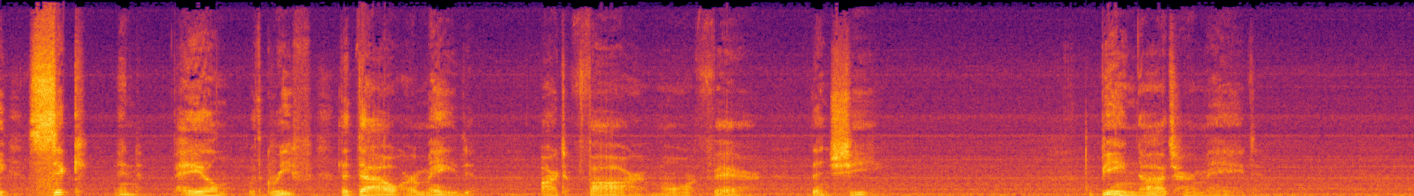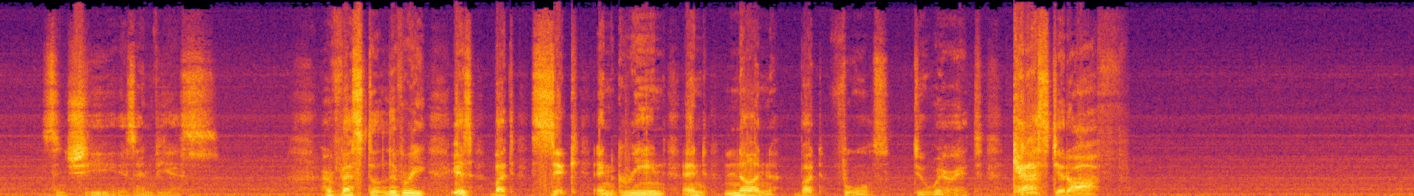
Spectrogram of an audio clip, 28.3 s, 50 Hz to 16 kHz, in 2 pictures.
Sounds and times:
Speech: 0.0s - 4.8s, 5.4s - 8.8s, 10.9s - 12.6s, 14.6s - 16.4s, 17.3s - 25.5s.

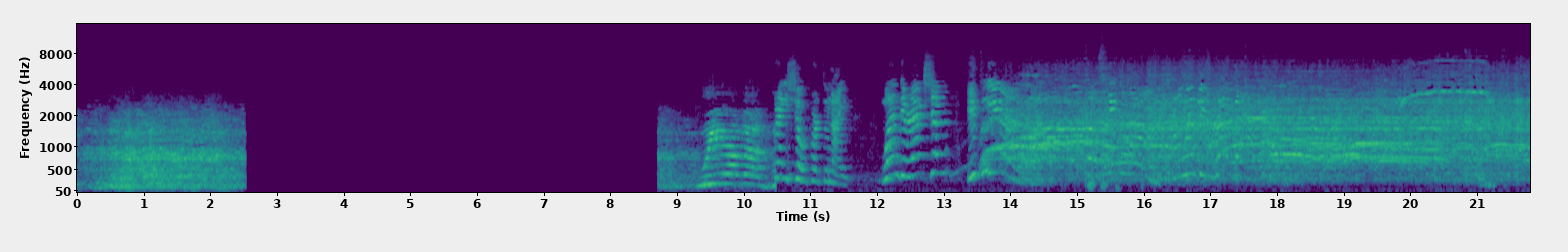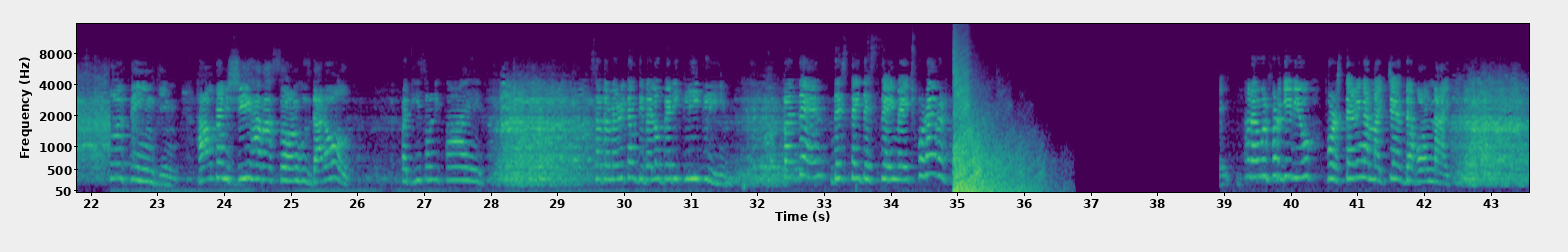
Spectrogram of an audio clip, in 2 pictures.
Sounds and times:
Speech: 9.4s - 14.2s, 15.1s - 17.6s, 22.3s - 26.0s, 26.7s - 27.9s, 29.5s - 31.7s, 32.3s - 34.9s, 39.0s - 42.4s.

